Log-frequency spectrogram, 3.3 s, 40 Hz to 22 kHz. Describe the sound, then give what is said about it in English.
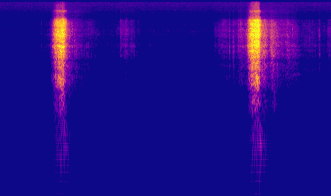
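Two sharp, crunchy swishes of shears cutting through bushes, a couple of seconds apart, with a faint rustle between them; each cut is brief with a short leafy tail, and no one speaks. “This sounds like a cut, like you're, I don't know, the big cut of the shears, or potentially you're walking in like a puddle, not a puddle, but like there's 50 dead leaves and you stepped into those dead leaves potentially.”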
